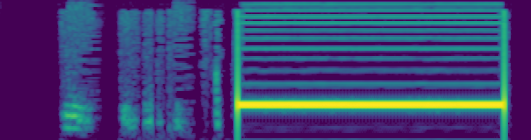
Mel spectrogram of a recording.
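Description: A telephone dial tone sounds while a call is being placed. A few faint, murmured syllables come first, then a loud, steady single-pitch tone holds for about two seconds before cutting off abruptly.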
